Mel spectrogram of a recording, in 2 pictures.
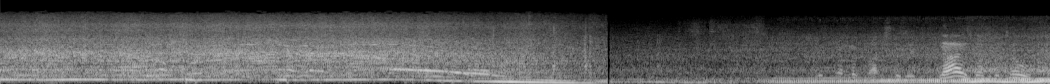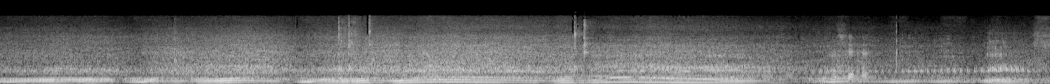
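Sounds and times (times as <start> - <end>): engine revving: 0.0 - 6.1, 7.1 - 21.0.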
